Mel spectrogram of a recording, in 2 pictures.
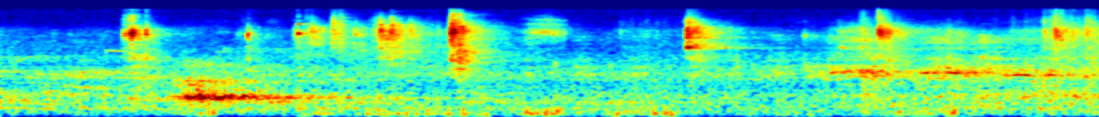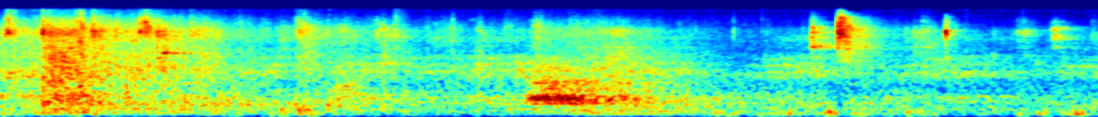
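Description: Australian Shepherd barking twice while working ducks, about a second in and again near the end, with a few sharp knocks in between.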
